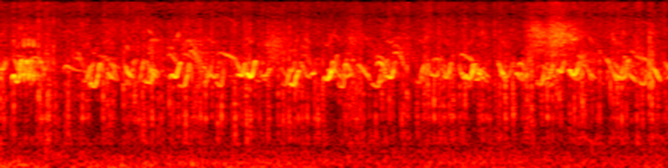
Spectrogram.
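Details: Baby chicks give clear, high chirps that rise and fall in small arches, overlapping in a busy chorus against a faint low hum.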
